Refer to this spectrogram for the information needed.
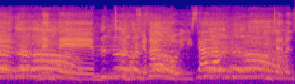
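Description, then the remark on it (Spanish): A large crowd of protesters chants loudly in unison, demanding federal intervention, voices rising and falling in repeated rhythmic phrases with brief dips between them. “Acá tienen el audio donde se escucha claramente lo que piden.”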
